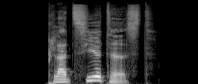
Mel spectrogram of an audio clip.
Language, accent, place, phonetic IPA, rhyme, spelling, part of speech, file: German, Germany, Berlin, [plaˈt͡siːɐ̯təst], -iːɐ̯təst, platziertest, verb, De-platziertest.ogg
- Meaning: inflection of platzieren: 1. second-person singular preterite 2. second-person singular subjunctive II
